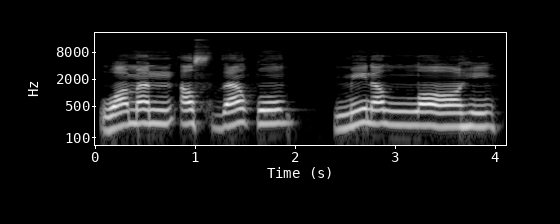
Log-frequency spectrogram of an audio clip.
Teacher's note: صاد کو موٹا ادا کریں گے، قاف کو موٹا ادا کریں گے۔ ومن اصدق من اللہ، من اللہ میں نون کو لفظ اللہ کے لام کے سامنے آنا، شد زور دیں گے، کھڑا زبر ایک انداز میں کھینچیں گے۔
